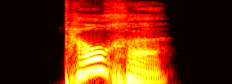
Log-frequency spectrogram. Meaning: inflection of tauchen: 1. first-person singular present 2. singular imperative 3. first/third-person singular subjunctive I
- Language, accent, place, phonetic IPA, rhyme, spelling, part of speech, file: German, Germany, Berlin, [ˈtaʊ̯xə], -aʊ̯xə, tauche, verb, De-tauche.ogg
